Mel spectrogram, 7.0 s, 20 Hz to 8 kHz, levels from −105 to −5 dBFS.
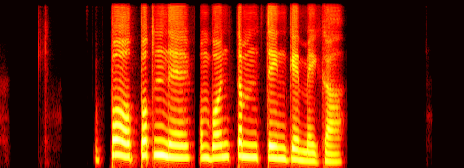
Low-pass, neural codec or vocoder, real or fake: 7.2 kHz; codec, 16 kHz, 0.3 kbps, FocalCodec; fake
